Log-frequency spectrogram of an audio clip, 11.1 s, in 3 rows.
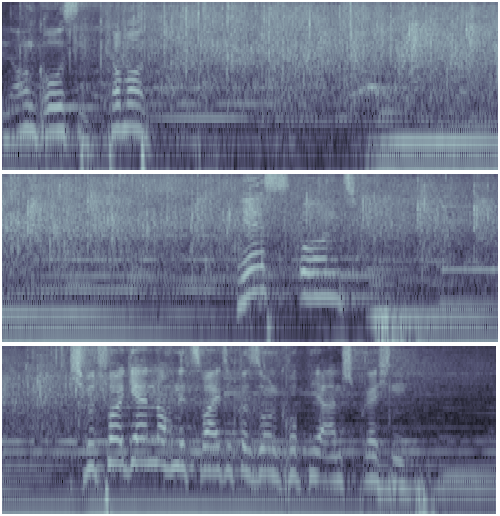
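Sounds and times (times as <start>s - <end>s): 
speech: 0.0s - 1.3s, 5.5s - 6.8s, 8.0s - 10.7s
audience applause: 0.6s - 9.4s.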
